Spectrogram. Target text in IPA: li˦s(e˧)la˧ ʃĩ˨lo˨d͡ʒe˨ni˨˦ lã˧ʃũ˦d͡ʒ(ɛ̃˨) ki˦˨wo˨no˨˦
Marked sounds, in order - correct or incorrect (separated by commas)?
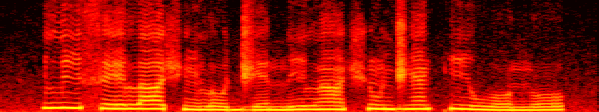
correct, incorrect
